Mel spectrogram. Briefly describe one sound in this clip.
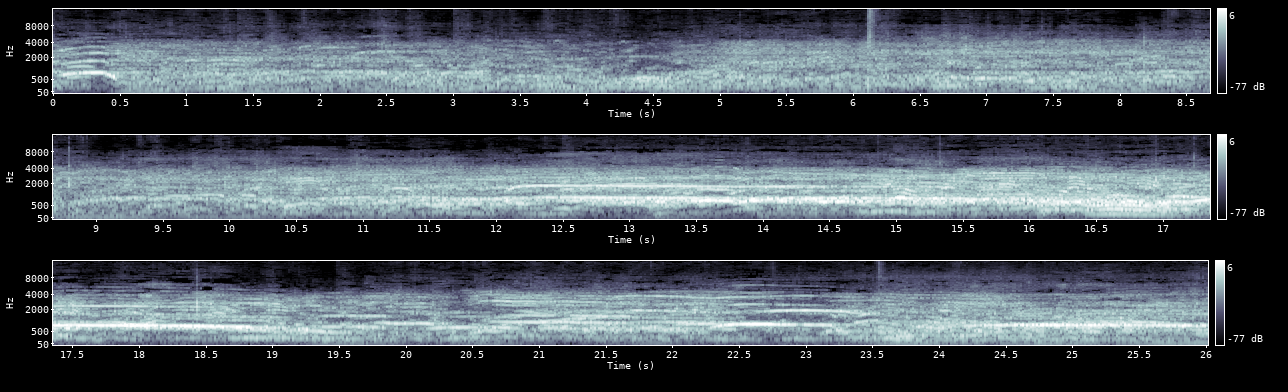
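Men talk nearby among a jostling crowd.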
